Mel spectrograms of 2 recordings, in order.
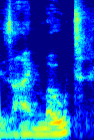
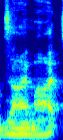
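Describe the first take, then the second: First: Zymote with a long O in the last syllable; correct pronunciation. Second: Zymot with a short O in the last syllable; habitual pronunciation. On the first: Doctor telling viewers the proper device name, correct pronunciation. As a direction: end Zymote like "moat". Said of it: "I think the correct pronunciation". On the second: Doctor admitting to viewers how they always say it, habitual pronunciation. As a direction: end Zymot like "mott". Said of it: "I always call it Zymot". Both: Shown as a demonstration.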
